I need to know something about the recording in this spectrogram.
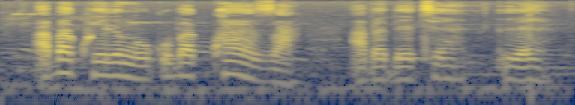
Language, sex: Xhosa, male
